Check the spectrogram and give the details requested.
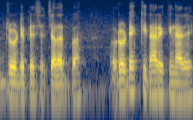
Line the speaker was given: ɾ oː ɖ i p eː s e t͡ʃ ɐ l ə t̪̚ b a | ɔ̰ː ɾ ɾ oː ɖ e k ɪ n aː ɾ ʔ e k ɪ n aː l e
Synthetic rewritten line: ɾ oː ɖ e p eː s e t͡ʃ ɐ l ə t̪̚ b a | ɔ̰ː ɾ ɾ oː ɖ e k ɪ n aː ɾ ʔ e k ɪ n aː ɾ e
